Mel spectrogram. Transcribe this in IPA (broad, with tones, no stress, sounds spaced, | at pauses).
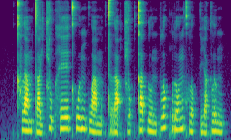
kʰ l a˧ m t a˨˩ j t͡ɕ u˥˩ ʔ h eː˥˩ kʰ w ɯ˥˩ ŋ k w a˧ m | t r a˨˩ ʔ t͡ɕ o˨˩ k̚ t a˥˩ t̚ l u˨˩ n p l o˥˩ k̚ r o˦˥ n kʰ l o˨˩ k̚ ʔ i˩˦ a̯ k l ɯ˧ ŋ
